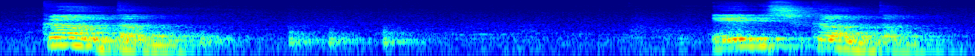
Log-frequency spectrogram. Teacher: Eles cantam. Você concorda comigo que é como se esse M tivesse um som de O? Cantam. Um O e o tio. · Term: semivogal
